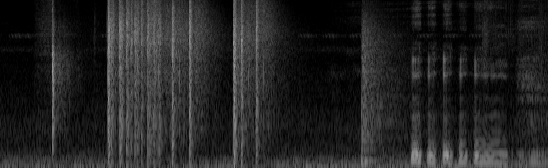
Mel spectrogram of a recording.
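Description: A crackle bomb firework, also known as a glitter bomb, is lit and thrown down on concrete and goes off: a sharp pop, then loud, dense bursts of rapid snapping crackles in two clusters, fading out before a voice calls out briefly.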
